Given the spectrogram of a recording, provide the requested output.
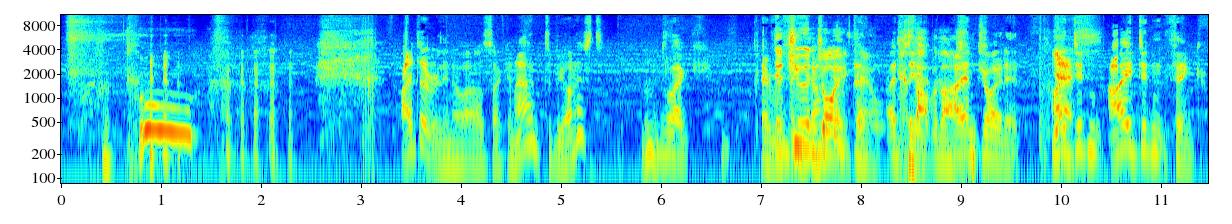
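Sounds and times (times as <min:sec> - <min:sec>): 
laughter: 0:00.1 - 0:03.2, 0:07.2 - 0:09.3, 0:10.0 - 0:10.5
speech: 0:00.4 - 0:02.4, 0:03.4 - 0:11.4
high-pitched owl-like hoot: 0:00.7 - 0:01.5.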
